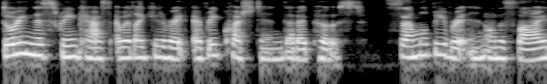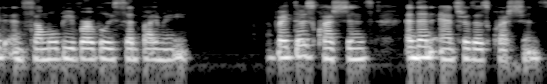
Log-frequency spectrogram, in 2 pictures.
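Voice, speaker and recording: An ordinary speaking voice from a woman at medium pitch, fairly even in intonation, at a moderate pace, on a very clean recording with a silent background. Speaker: teacher. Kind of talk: recorded lecture screencast. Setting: screencast recording. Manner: instructional, measured.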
